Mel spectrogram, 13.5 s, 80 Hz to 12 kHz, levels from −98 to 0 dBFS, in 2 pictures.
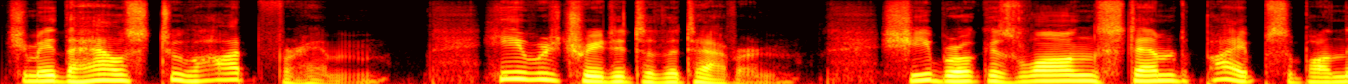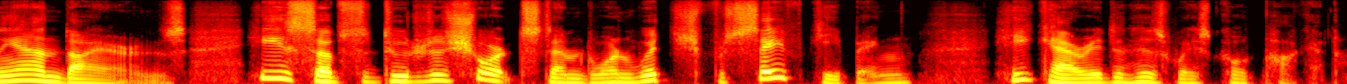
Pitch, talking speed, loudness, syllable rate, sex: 155 Hz, 160 wpm, -19 LUFS, 5.0 syllables/s, male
